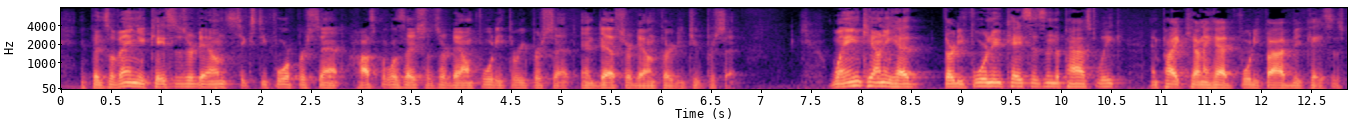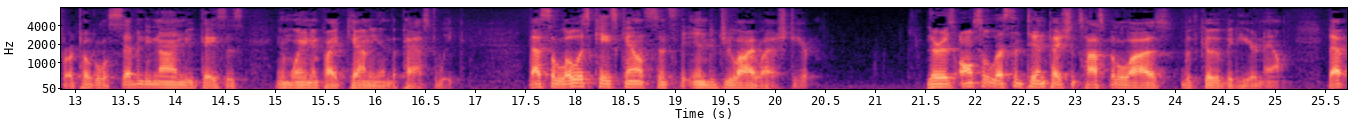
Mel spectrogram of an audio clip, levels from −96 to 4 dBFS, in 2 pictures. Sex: male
